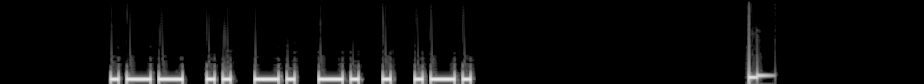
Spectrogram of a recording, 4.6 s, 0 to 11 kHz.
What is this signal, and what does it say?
Morse code, heard as a keyed tone, about 30 wpm, 700 Hz. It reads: WINNER
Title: Top 1751-2000 Words 30wpm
